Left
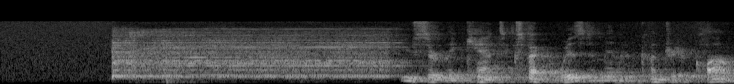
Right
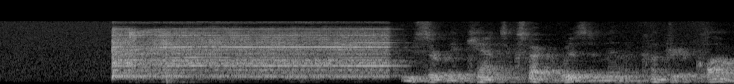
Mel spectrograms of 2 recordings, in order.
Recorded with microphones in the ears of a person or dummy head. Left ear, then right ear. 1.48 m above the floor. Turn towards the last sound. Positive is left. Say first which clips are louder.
# left 3 dB
turn(degrees=55)  # may be behind; listen again after turning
